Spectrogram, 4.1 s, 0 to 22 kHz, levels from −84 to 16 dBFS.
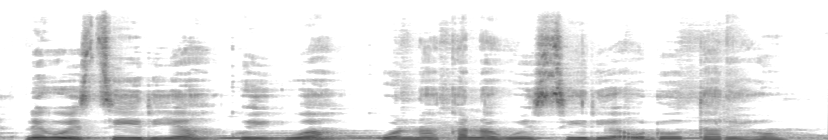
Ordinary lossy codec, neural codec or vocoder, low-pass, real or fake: none; none; 19.8 kHz; real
